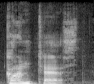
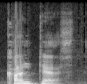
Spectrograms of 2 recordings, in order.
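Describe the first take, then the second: The two takes are said the same way.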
